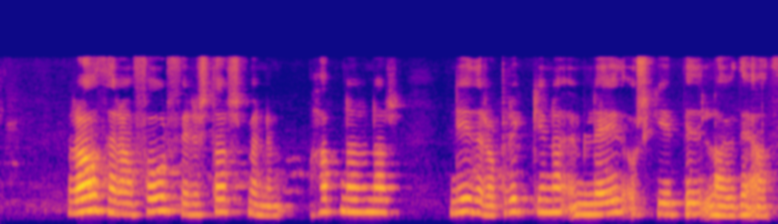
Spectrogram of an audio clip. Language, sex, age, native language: Icelandic, female, 40-49, Icelandic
